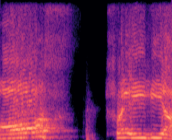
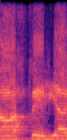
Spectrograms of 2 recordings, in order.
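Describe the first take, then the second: First: ऑस्ट्रेलिया drawn out as aws-TRAY-lia; English pronunciation. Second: ऑस्ट्रेलिया quickly as aas-trelia, with an open AA; Urdu pronunciation. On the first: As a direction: open ऑस्ट्रेलिया with a rounded AW and glide the EI. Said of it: "त जो है ठ में change". (ऑस्ट्रेलिया अंग्रेज़ी तलफ़्फ़ुज़ में, ऑस-ट्रेय-लिया) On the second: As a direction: say ऑस्ट्रेलिया the Urdu way, plain hard T. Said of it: "Urdu में ऑस्ट्रेलिया हो सकता है". (ऑस्ट्रेलिया उर्दू लहजे में, आस्ट्रेलिया) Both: Shown as a demonstration.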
